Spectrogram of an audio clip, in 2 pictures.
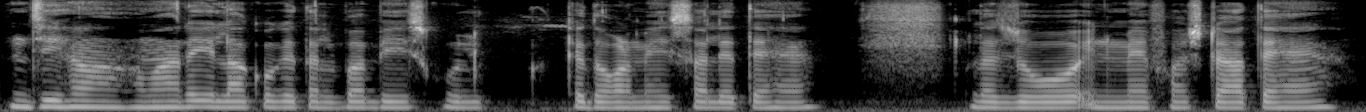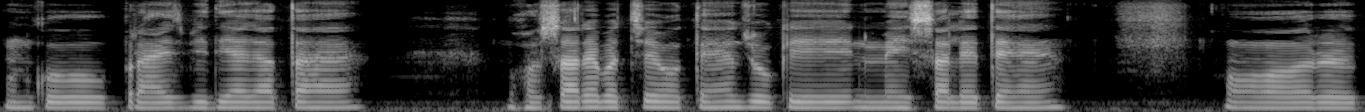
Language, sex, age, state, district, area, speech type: Urdu, male, 18-30, Uttar Pradesh, Ghaziabad, urban, spontaneous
